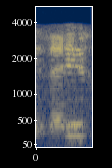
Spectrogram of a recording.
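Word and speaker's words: Yezidi: Yazidi, it's Y-E-Z-I-D-I. Yazidi. Yazidi.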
